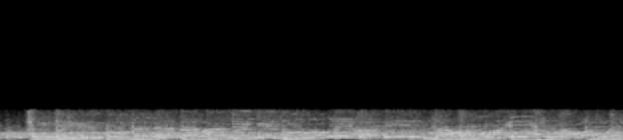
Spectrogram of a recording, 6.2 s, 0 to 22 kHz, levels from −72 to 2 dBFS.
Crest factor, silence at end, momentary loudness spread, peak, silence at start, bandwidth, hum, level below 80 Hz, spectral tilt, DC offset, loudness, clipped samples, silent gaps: 14 dB; 0 s; 2 LU; -2 dBFS; 0 s; 5 kHz; none; -28 dBFS; -8.5 dB/octave; under 0.1%; -16 LUFS; under 0.1%; none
